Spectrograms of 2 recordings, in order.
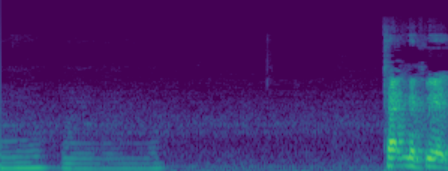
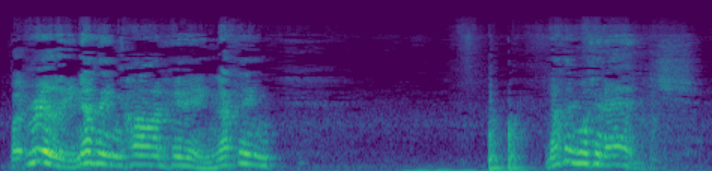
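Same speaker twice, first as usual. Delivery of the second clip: smarmy villain voice; 5 semitones higher than usual. Acted. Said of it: "I hate everything about this character you're doing".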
